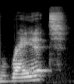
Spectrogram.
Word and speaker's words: Raitt: The activist group was put together by Jackson Browne, Graham Nash, Bonnie Raitt.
